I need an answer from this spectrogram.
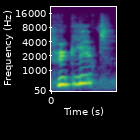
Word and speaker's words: hyggeligt: Is it hyggeligt?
